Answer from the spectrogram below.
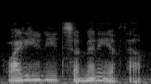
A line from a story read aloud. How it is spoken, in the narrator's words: River asked in a softer tone, not wanting to push her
